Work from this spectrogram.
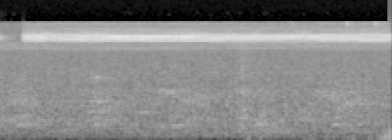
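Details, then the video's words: Cicada singing in a garden at nightfall among other night sounds; a steady, piercing high-pitched whine starts abruptly after a quarter second and holds unbroken to the end. "BAT SOUND AND CICADA SOUND"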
